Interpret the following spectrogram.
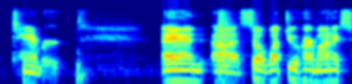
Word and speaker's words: timbre: we call Tambor and it's spelled timbre but it's said Tambor and so what do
